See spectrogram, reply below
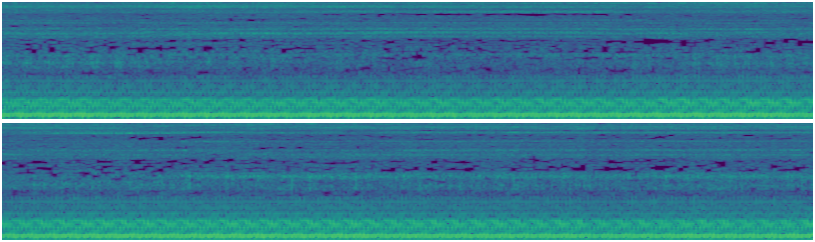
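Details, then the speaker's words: Nebulizer compressor switched on, first at the machine and then at the plug: a loud, steady mechanical hum with a rapid pulsing buzz. "മെഷീനിലെ switch on ചെയ്തിട്ടുണ്ട് ഇനി പ്ലഗ്ഗിലുള്ള switch on ചെയ്യാം"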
